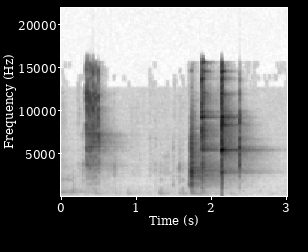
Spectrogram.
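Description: Metal port fittings on a vacuum chamber are tightened by hand, giving a few sparse clicks and ratcheting ticks followed by a short cluster of sharp metallic clanks, close and otherwise quiet.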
